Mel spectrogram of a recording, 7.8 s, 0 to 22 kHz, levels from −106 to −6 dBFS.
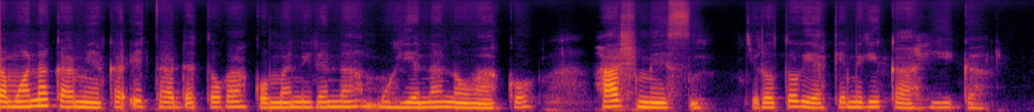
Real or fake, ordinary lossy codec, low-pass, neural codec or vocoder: fake; none; none; codec, 44.1 kHz, 7.8 kbps, Pupu-Codec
